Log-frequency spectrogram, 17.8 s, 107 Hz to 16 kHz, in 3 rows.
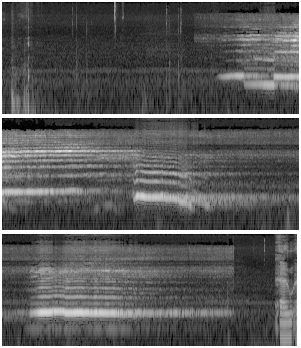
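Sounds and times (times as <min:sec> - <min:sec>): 
whale moaning: 0:04.1 - 0:16.5.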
